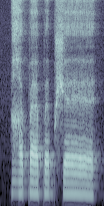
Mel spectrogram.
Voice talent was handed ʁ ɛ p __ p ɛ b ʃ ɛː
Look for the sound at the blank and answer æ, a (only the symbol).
æ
